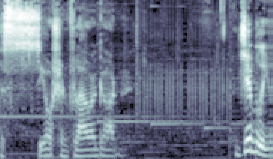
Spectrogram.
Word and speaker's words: Ghibli: G but the Creator Miyazaki pronounces it with a soft G that's funny okay okay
